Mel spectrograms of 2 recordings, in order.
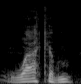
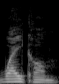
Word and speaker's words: Wacom: noticed this time around you've said both pronunciations i'm switching because i don't know behind why you say whack em instead of wacom i'm switching back and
